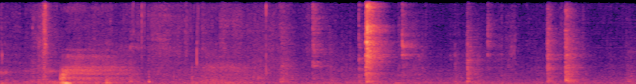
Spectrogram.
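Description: Faint room tone in a quiet room, with a few soft clicks and small handling noises; the loudest click comes a little under four seconds in, with two more near the end.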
